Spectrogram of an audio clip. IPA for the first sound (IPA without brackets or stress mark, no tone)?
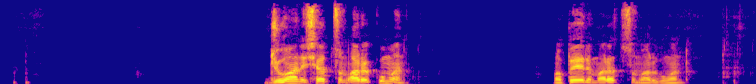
d͡ʑ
